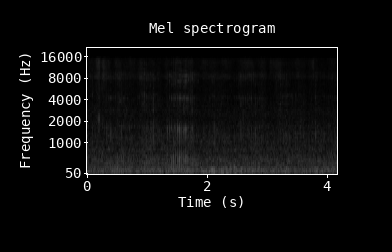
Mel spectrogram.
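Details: Close, continuous purring from an orange kitten seeking love and attention, a deep even rumble with faint breathy rustling on top and no pauses.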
